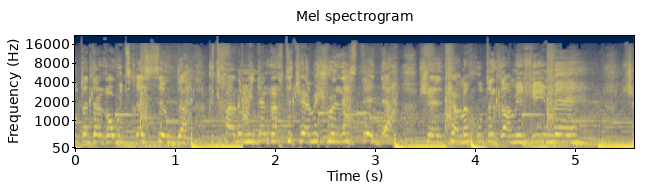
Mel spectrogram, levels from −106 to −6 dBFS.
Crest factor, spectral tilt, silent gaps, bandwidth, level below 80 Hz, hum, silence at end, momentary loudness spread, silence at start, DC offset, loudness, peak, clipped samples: 12 dB; -4 dB/octave; none; 17 kHz; -18 dBFS; none; 0 s; 3 LU; 0 s; 1%; -13 LUFS; 0 dBFS; under 0.1%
